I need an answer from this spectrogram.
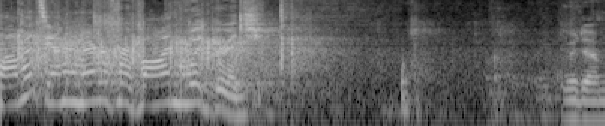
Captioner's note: applause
